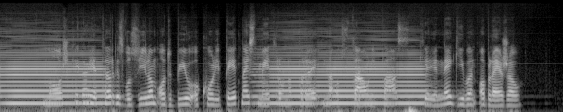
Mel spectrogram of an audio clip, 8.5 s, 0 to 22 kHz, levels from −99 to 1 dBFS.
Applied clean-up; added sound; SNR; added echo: neural mask model RNNoise.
